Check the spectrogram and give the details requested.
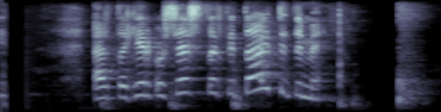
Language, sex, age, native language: Icelandic, female, 11, Icelandic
